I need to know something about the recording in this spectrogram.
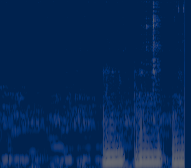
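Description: A young man speaks briefly, close to a microphone.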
